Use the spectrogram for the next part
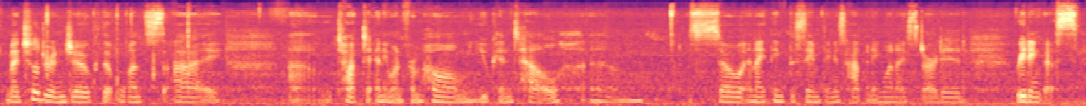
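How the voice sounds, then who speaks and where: Outdoors in a backyard, with clear background noise, a woman from the rural mountains of the United States chats casually to viewers. An author and host, she has a mid-range voice, fairly even intonation and a measured pace, over-enunciating to keep her mountain twang in check.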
